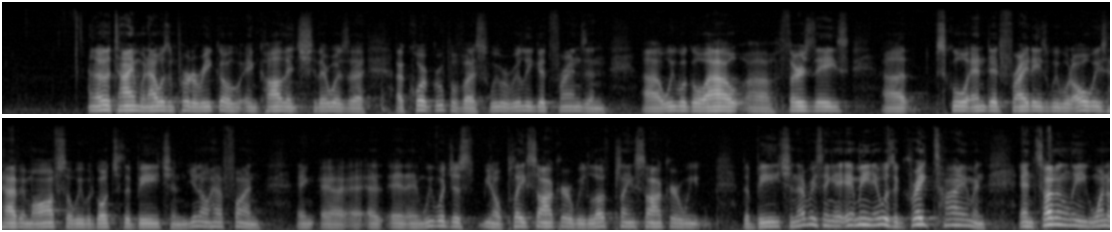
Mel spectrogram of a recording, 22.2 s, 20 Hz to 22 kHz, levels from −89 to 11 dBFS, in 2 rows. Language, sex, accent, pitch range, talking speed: English, male, American, 130-165 Hz, 230 wpm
